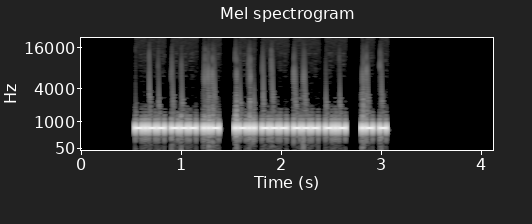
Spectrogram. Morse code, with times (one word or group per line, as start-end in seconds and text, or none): 0.6-1.4 YOU
1.6-2.7 LOOK
2.8-3.1 AT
